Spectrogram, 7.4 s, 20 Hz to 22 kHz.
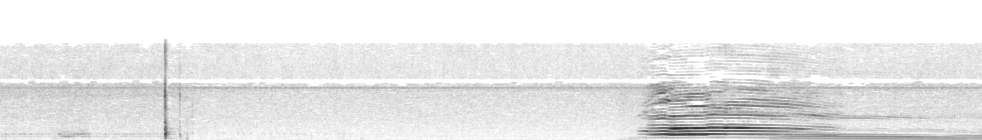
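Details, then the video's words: Angry cat in a fight: quiet start with a faint low mew and a sharp click, then a loud bright yowl bursts in, wavering before settling into a lower drawn-out moan. "FUNNY CRAZY CAT SAY WOW 2015 2016 fighting angry boxing"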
